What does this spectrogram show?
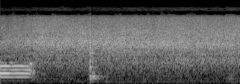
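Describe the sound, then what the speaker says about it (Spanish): Meat frying in olive oil in a paella pan for paella valenciana, a steady close broadband sizzle that holds throughout, with a brief stir or clink partway through. "toda la carne esta, como hay que dejarla bien fritita"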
